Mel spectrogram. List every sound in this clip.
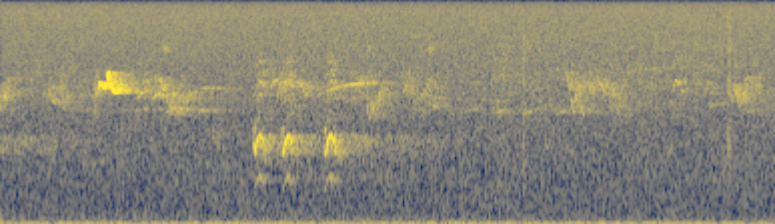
Red-eyed Vireo, Blue-headed Vireo, Eastern Wood-Pewee, American Crow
